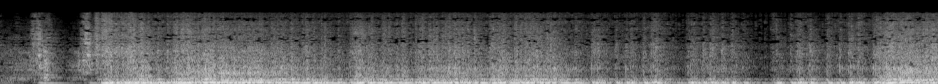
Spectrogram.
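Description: Car engine with twin carburettors being started for the first time: a few stuttering firings, then it catches about a second in and runs unevenly, its revs sagging and picking up again several times.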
